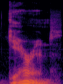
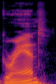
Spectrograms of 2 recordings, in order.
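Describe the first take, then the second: First: The word is said as two syllables. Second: The word is said as one syllable. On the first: The speaker calls it right. "Actually, it's pronounced Garand" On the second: The speaker calls it wrong. "You were supposed to correct my pronunciation of Grand"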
